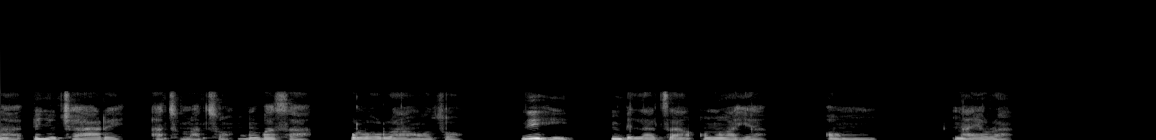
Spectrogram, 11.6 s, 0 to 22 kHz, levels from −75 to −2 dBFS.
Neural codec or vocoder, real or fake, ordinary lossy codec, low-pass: none; real; none; none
